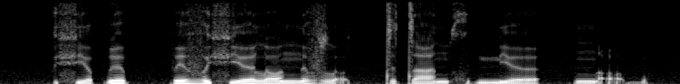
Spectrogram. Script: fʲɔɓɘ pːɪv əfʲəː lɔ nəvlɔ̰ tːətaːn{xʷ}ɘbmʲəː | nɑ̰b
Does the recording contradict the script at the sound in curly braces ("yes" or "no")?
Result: no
